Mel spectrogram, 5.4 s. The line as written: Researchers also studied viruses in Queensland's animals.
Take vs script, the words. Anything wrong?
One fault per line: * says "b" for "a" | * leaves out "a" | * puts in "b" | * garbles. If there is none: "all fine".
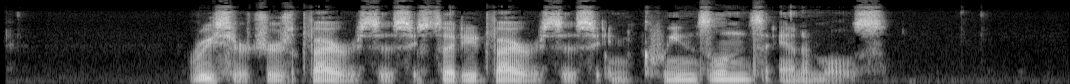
* says "viruses" for "also"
